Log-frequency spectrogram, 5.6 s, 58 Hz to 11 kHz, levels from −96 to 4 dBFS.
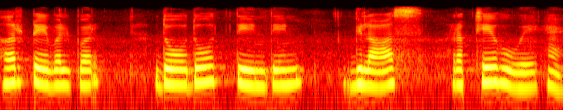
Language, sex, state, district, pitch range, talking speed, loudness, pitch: Hindi, female, Himachal Pradesh, Shimla, 195-220 Hz, 115 wpm, -16 LUFS, 200 Hz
